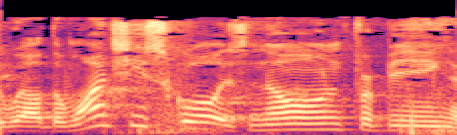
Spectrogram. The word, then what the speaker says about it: Wanshi: And in Hongzhi is the Chinese pronunciation, Wanshi is the Japanese pronunciation of Hongzhi's name, and it became known as the Wanshi school in Japan.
